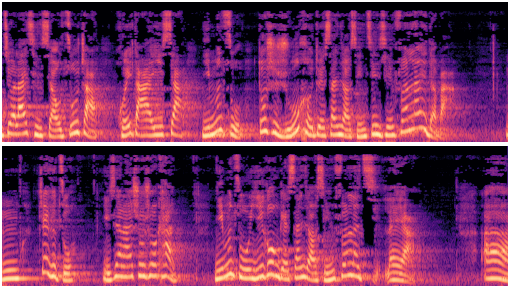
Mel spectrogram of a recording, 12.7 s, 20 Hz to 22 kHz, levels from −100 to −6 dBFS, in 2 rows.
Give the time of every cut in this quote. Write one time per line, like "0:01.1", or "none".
none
